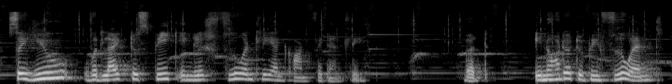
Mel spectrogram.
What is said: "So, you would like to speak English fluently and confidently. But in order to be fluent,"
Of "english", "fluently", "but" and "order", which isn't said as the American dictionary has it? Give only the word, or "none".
none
